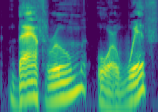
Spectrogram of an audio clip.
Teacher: The TH, the hard TH, as in bathroom or with. A lot of Baltimoreans will make that into an F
